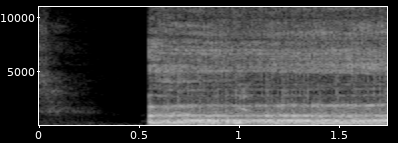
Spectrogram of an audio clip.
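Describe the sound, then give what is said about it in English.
After a brief silence, a person lets out a loud, sustained, rough growl imitation in a low, gravelly voice that holds steady to the end, as part of a weekly growl-off. “And we're going to start it off, but we're going to do a growl off for the listeners.”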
